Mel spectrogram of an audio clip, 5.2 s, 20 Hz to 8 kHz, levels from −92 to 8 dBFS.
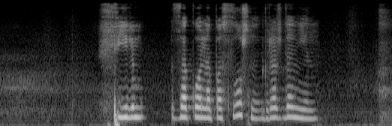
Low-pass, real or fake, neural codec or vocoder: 7.2 kHz; fake; autoencoder, 48 kHz, 32 numbers a frame, DAC-VAE, trained on Japanese speech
